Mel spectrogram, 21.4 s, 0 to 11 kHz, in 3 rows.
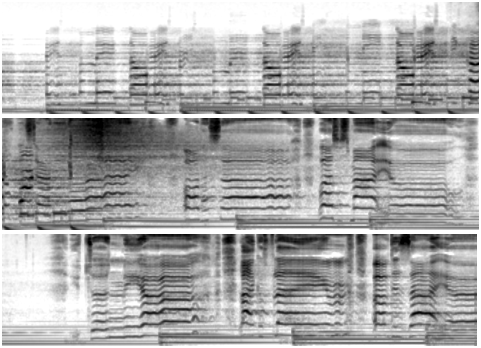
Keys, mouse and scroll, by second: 2.2 scroll down 3, 2.4 middle click, 2.9 `, 3.5-3.9 scroll down 3, 3.9-4.4 scroll up 2, 4.4 e, 6.9-7.3 scroll down 2, 7.3 e, 10.9 e, 13.1-13.9 scroll up 2, 13.9-14.7 scroll up 1, 14.7 click, 15.3 g, 17.3 ctrl+z, 18.2 shift+click, 19.6 ctrl+click, 20.2 z, 20.5 g.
